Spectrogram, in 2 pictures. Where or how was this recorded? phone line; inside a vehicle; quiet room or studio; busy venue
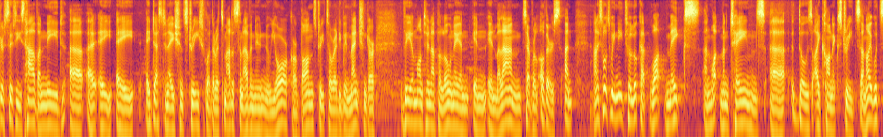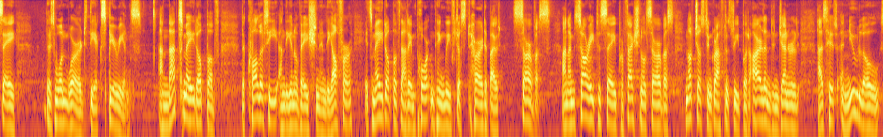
busy venue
